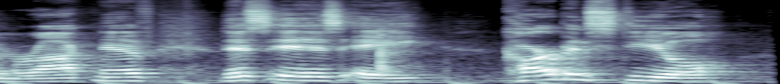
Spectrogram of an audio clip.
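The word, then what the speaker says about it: Morakniv: got the nif and most people call mora this is a swedish made knife because they're not maybe pronouncing it correctly but it's the maracniv this is a carbon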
